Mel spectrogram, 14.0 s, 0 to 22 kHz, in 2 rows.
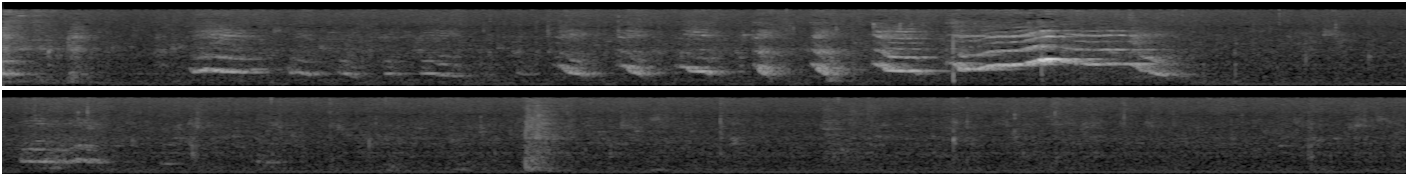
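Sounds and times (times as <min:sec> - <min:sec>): puppy whining: 0:00.0 - 0:06.1, 0:07.1 - 0:08.5.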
